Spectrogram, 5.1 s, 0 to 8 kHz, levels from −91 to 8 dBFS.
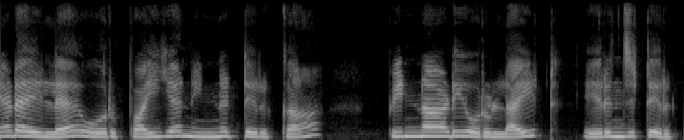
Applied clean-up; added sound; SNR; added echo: none; none; none; none.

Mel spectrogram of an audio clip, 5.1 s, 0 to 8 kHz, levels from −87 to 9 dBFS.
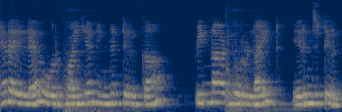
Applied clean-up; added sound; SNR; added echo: neural separator model SepFormer DNS4.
